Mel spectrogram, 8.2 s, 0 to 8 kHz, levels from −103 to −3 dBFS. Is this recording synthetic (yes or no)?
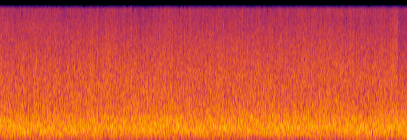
no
